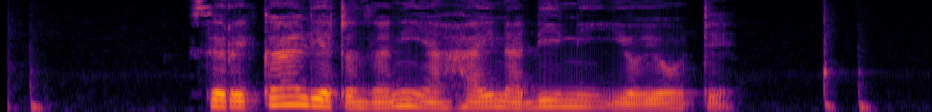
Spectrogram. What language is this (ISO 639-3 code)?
swa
